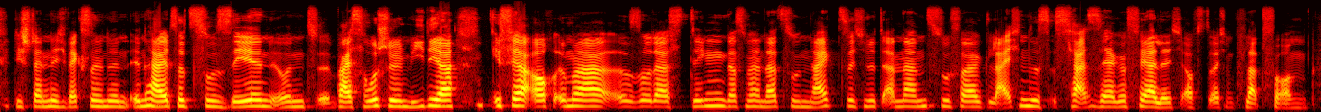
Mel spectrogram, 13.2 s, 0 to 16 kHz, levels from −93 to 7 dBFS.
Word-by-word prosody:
die 180 - -6
ständig 180 -1 -2
wechselnden 180 0 -3
Inhalte 185 0 +4
zu 195 -2 -5
sehen 185 +4 +2
und, 180 +1 -6
äh, 445 +1 -5
bei 170 -1 +6
Social 190 +2 +1
Media, 195 +2 +5 0.4
ist 210 +2 -3
ja 210 -1 +8
auch 185 +1 +5
immer, 195 -1 +3
äh, 180 - -7
so 190 +2 -6
das 180 -1 -2
Ding, 200 +2 -4
dass 185 0 -5
man 185 -1 -6
dazu 180 +1 -4
neigt, 175 +5 -2
sich 195 0 -9
mit 185 -1 -10
anderen 185 +1 -4
zu 200 -3 -9
vergleichen. 175 +3 -2
Das 190 - -5
ist - - -13
ja - - +3
sehr 175 -3 -2
gefährlich 170 -3 -1
auf 160 0 -7
solchen 160 0 -12
Plattformen. 145 -1 -6
185 Hz, 165 wpm, -22 LUFS, 175-195 Hz, 0.4 s, ja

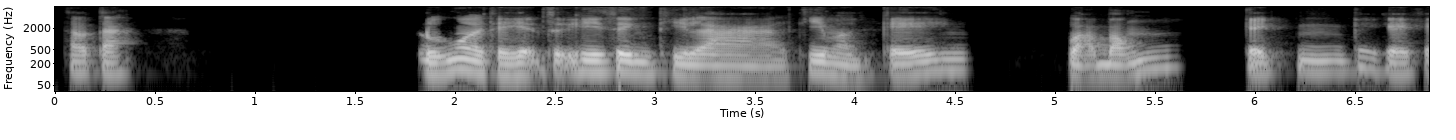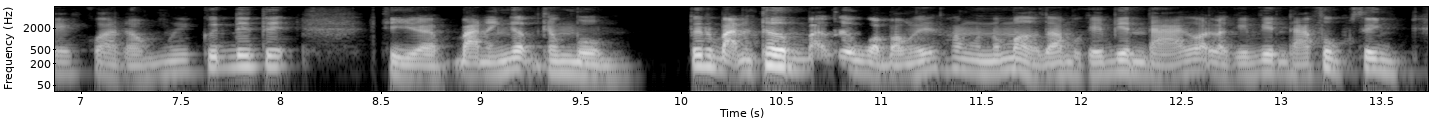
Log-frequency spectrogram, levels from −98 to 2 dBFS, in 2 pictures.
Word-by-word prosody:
Sao 115 0 -5
ta? 105 -1 -5 1.4
Đúng 105 +4 0
rồi, 130 -5 +3
thể 105 - -2
hiện 110 - 0
sự - - -4
hy 120 0 +1
sinh 120 -2 +1
thì 100 -2 -4
là 90 -3 -3
khi 115 +6 -2
mà 95 -5 -6
cái 115 +6 -2 0.6
quả - - -2
bóng 130 +12 -5 0.3
cái, - - -1
ưm, 120 0 -8
cái 150 +2 -12
cái 105 - -3
cái 110 -1 -6
quả 100 - -4
đóng 90 +4 -8
ấy 125 +1 -6
Quidditch 165 +2 +1
ấy, 160 - -1 0.5
thì, 100 -3 0
à, 90 -1 +2
bạn 105 - +4
ấy 110 - -1
ngậm 145 +5 +4
trong 120 -1 +1
mồm, 90 -5 +1 0.3
tức 175 - +6
là 170 - +3
bạn - - +8
ấy 130 - -2
thơm, 165 -6 +11
bạn - - -2
thơm - - +5
quả - - +2
bóng 90 - 0
ấy 120 +5 0
xong 130 -5 -2
nó 120 - 0
mở 140 +1 +1
ra 105 - +3
một 110 - -6
cái 110 - +1
viên 120 0 +1
đá, 90 -3 -1
gọi - - 0
là, - - 0
cái 105 - -5
viên 120 +1 0
đá 100 -1 -2
phục - - 0
sinh. 140 -5 +1
115 Hz, 255 wpm, -24 LUFS, 100-130 Hz, 1.4 s, thơm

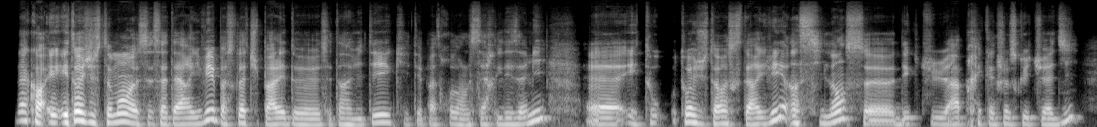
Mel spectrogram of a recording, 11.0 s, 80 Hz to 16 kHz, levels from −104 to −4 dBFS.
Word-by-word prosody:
D'accord. 215 -5 +5
Et 175 0 +4
et 180 - +10
toi, 220 -1 +10
justement, 180 0 +3
heu, - - +4
c 150 +2 -9
ça 145 0 -2
t'es - - +1
arrivé, 145 - +2
parce - - -4
que - - -1
là, 160 - +4
tu 160 - -10
parlais 140 +1 +2
de 130 -2 -3
cet 130 +1 -13
invité 135 +7 -2
qui 140 - -19
était 130 - -12
pas - - -9
trop 145 - -12
dans 130 - -5
le 125 - -7
cercle 140 +1 -8
des 140 0 -5
amis, 205 - -1 0.4
heu, 280 0 +3
et 145 -5 -8
to 170 +4 -12 0.2
toi, 185 -1 +3
justement, 150 -1 -1
est-ce 145 - -5
que - - -11
ça - - -22
t'est 145 - +1
arrivé, 165 - +1
un 165 - 0
silence, 210 +14 -3
heu, 75 -1 0
dès 140 +1 -8
que 140 - -22
tu 145 -1 -8
a - - -2
après 145 +2 -5
quelque 135 -2 -8
chose 145 -2 -7
que 150 - -9
tu 140 -1 -7
as 130 - -2
dit? 250 - -7
145 Hz, 280 wpm, -22 LUFS, 140-180 Hz, 0.4 s, et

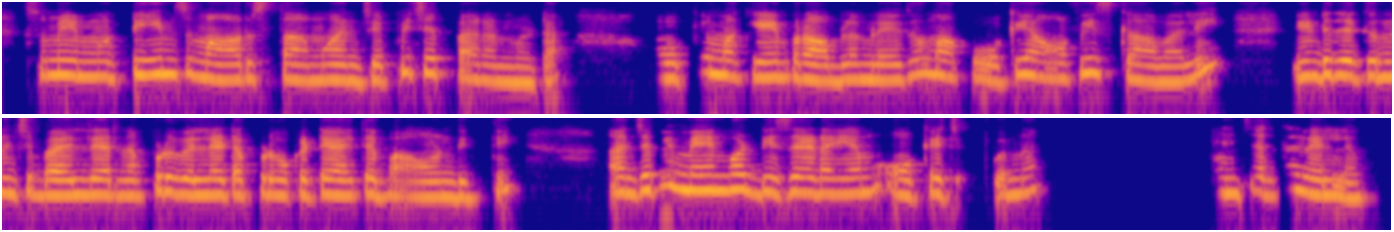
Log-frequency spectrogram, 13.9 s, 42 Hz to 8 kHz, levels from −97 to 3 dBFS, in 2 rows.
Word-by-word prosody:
So, - - -16
మేము 250 -1 +1 0.2
teams 275 +1 +2
మారుస్తాము 220 -1 0
అని 205 - -3
చెప్పి, 210 +9 -4
చెప్పారనమాట. 205 -9 -3 0.6
ఓకె. 230 +7 -8
మాకేం 240 -1 +3
ప్రాబ్లం 215 0 +4
లేదు. 215 +5 -3
మాకు 250 -1 0
ఒకే 275 +8 -1 0.2
ఆఫీస్ 285 +4 -1
కావాలి. 205 - -1 0.5
ఇంటి 260 +1 +2
దగ్గర 255 0 +2
నుంచి 240 +1 -3
బయలుదేరినప్పుడు, 225 +2 +2
వెళ్ళేటప్పుడు 225 0 +2
ఒకటే 230 0 +1
అయితే 225 +1 -1
బావుండిద్ది. 205 +5 -3 0.5
అని 250 -1 +1
చెప్పి 320 +4 0
మేము 275 0 +5
కూడా 275 -4 +2
డిసైడ్ 245 0 +2
అయ్యాము. 245 +5 -2
ఓకె. 235 +2 -2
చెప్పుకున్నాం 265 - -7 0.9
ఏం 240 - -1
చక్కగా 255 +3 -4
వెళ్ళాం. 195 -3 -1
230 Hz, 145 wpm, -23 LUFS, 215-255 Hz, 0.9 s, మేము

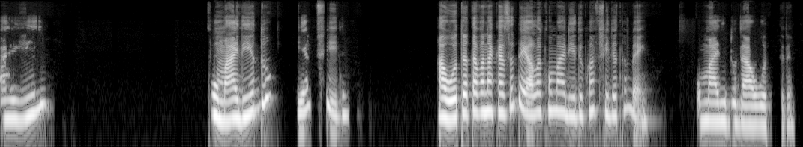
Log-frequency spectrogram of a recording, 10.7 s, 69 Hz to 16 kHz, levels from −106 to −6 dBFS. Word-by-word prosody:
Aí 220 - -2 2.1
Com 235 -2 +5
o - - +6
marido 220 - +2 0.3
e - - 0
a 295 - -4 0.2
filha. 230 -9 -4 1.2
A 215 -1 +7
outra 205 +5 +6
estava 260 +1 +2
na 265 0 +4
casa 255 +2 0
dela 270 -6 +1
com 255 - -4
o - - 0
marido 230 -4 -1
e - - -8
com 245 - -7
a 265 - -1
filha 235 -4 -5
também. 230 -9 -8 0.6
O - - -12
marido 180 -1 -1
da 165 -1 -1
outra 160 0 -6
230 Hz, 140 wpm, -17 LUFS, 195-265 Hz, 2.1 s, A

